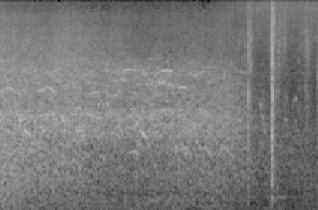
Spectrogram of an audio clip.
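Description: Waves break and rush onto a shore.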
